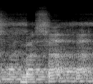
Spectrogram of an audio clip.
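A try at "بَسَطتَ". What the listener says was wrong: Apakah begitu? To-nya mana?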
